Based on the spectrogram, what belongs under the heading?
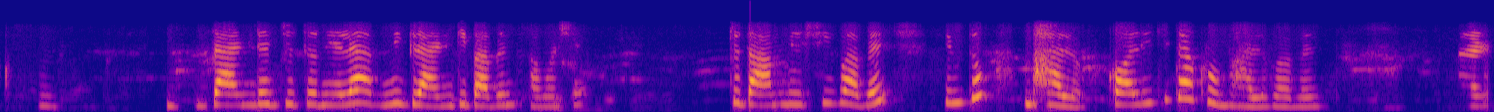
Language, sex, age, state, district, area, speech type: Bengali, female, 18-30, West Bengal, Uttar Dinajpur, urban, conversation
